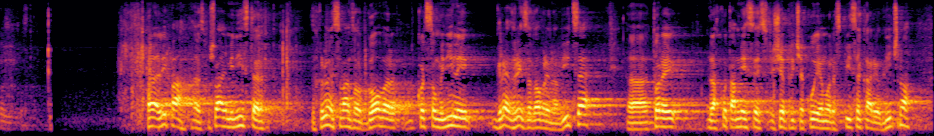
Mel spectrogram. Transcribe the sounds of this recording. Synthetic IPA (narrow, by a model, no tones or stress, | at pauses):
xʋaːlaleːpaspɔʃt̪ɔʋaːlniminiːst̪əɾzaxʋalʲjujɛmsɛʋamzaɔd̪ɡɔːʋɔɾkɔt̪st̪ɛɔmeniːliɡɾɛzɾeːzad̪ɔːbɾɛnɔʋiːt̪sɛ | t̪oːɾɛj | laxkoːt̪aːmeːsɛsʒɛpɾit͡ʃakujɛmɔɾaspiːsɛkaɾjɛɔd̪lit͡ʃnɔ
